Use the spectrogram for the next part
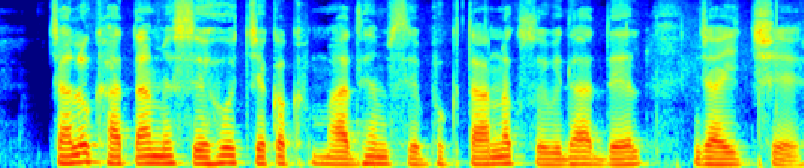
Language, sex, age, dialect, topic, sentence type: Maithili, male, 25-30, Eastern / Thethi, banking, statement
